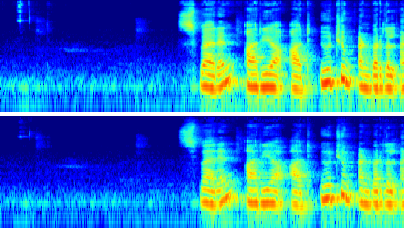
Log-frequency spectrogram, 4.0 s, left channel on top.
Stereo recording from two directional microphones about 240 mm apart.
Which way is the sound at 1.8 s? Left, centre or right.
Left.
